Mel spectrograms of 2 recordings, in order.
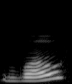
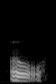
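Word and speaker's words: を: object particle o remember even though it's romanized as woe very few people pronounce it as woe almost always pronounced as oh bay in japanese is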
